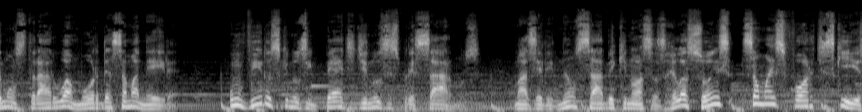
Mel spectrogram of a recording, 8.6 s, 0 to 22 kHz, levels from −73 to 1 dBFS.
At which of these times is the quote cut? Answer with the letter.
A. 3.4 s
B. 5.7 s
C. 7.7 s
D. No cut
D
